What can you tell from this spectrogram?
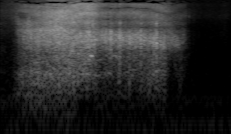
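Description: A single loud nose blow, a steady breathy rush of air lasting under two seconds with a hissy, high-pitched texture, then it cuts off into quiet. No talking.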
